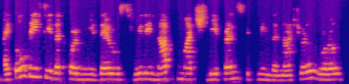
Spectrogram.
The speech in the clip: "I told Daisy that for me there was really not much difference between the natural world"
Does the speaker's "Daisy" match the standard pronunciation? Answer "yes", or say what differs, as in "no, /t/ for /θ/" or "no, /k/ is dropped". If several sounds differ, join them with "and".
no, /s/ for /z/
